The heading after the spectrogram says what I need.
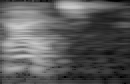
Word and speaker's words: Gaetz: Esta moción de desalojo, que como tú bien has dicho, Matt Gaetz, tiene, por cierto, el apellido es alemán, si lo pronunciara a la alemana, Matt Gaetz, representante de Florida, del primer distrito.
